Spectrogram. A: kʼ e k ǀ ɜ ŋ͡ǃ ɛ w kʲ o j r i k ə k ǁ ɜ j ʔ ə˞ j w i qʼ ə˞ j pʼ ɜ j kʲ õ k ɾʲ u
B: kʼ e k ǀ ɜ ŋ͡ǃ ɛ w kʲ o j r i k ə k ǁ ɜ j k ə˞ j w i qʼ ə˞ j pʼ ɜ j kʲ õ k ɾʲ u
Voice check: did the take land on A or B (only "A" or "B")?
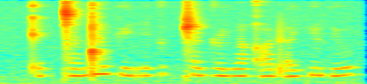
B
